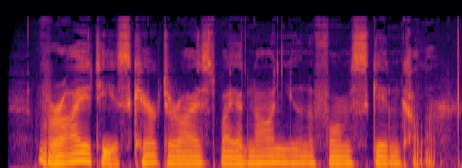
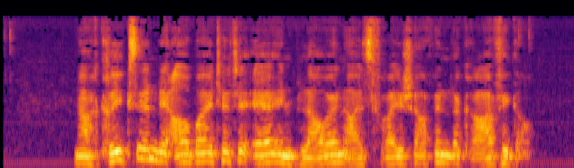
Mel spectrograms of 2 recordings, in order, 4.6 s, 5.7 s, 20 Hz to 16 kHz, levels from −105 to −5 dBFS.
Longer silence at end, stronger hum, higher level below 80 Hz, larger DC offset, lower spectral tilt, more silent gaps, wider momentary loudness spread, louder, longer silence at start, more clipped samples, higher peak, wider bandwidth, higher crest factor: second, 0 s vs 0.45 s; neither; about the same, -52 dBFS vs -50 dBFS; neither; first, -5.5 dB/octave vs -3.5 dB/octave; neither; about the same, 8 LU vs 8 LU; second, -33 LUFS vs -20 LUFS; second, 0.15 s vs 0.75 s; neither; second, -16 dBFS vs 0 dBFS; about the same, 11.5 kHz vs 11.5 kHz; about the same, 16 dB vs 20 dB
